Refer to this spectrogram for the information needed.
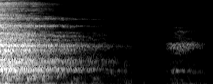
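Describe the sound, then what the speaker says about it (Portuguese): A slow out-breath through the mouth during a yoga breathing exercise, a soft airy sigh that fades over about a second, then a brief faint second breath after a pause. "Depois solta o ar pela boca, simplesmente deixando o ar sair."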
